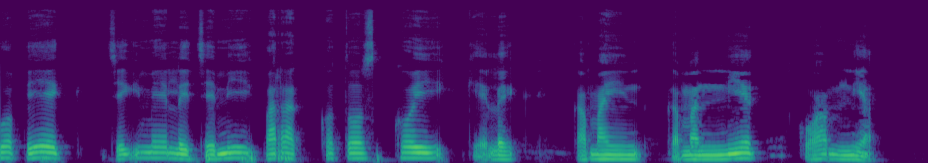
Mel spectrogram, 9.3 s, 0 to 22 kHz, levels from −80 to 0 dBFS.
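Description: At 6.77 s the speech switches abruptly to an adaptive stream at a lower bitrate and stays there until the end at 9.28 s. The connection apparently slowed and the player swapped versions without a gap. The treble turns thin, which fits a drop from 96 kbit/s AAC to 16 kbit/s HE-AAC. On a spectrogram, energy above 11.8 kHz vanishes at a sharp vertical edge, while the waveform continues unbroken.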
